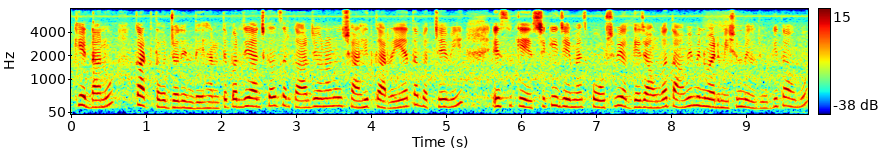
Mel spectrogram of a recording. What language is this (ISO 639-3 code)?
pan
